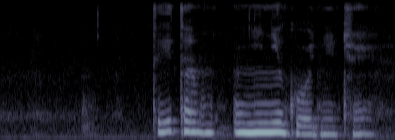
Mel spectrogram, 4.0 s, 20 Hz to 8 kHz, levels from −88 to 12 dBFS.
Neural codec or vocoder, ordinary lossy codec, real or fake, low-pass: none; none; real; 7.2 kHz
